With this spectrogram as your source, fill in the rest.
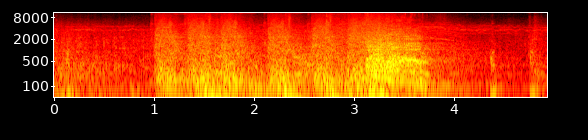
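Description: A gun fires in a loud burst.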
